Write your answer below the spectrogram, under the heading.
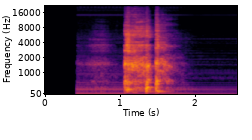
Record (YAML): cough_length: 2.6 s
cough_amplitude: 32768
cough_signal_mean_std_ratio: 0.38
survey_phase: beta (2021-08-13 to 2022-03-07)
age: 45-64
gender: Female
wearing_mask: 'No'
symptom_none: true
smoker_status: Ex-smoker
respiratory_condition_asthma: false
respiratory_condition_other: false
recruitment_source: REACT
submission_delay: 2 days
covid_test_result: Negative
covid_test_method: RT-qPCR
influenza_a_test_result: Negative
influenza_b_test_result: Negative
